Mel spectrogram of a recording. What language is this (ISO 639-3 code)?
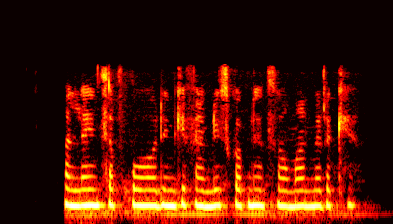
urd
